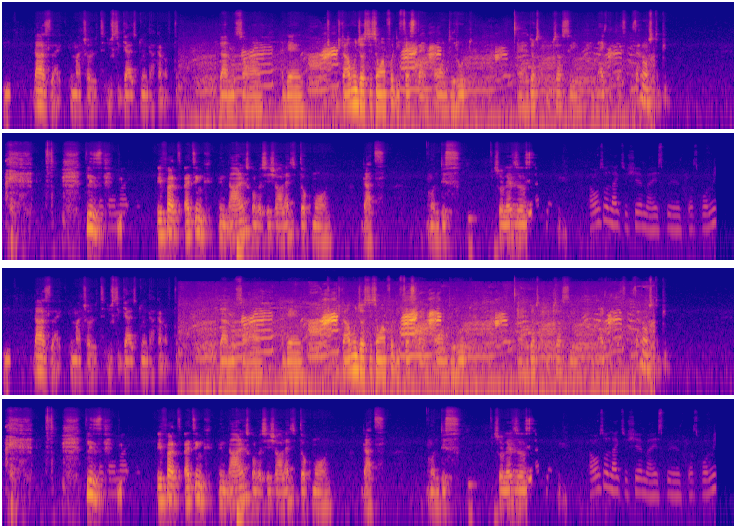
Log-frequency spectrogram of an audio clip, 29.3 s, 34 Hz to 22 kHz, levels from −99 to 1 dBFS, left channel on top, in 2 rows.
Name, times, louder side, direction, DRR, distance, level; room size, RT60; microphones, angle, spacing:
voice 1, 0.6-3.3 4.3-5.2 5.6-6.1 6.5-9.4 10.2-13.3 14.7-15.3 15.5-17.0 17.7-21.2 21.9-22.3 23.1-24.1 24.5-25.2, equal, 5° left, 0.4 m, -34 dB
sound 1, 3.5-13.1, right 8 dB, 80° right, 0.5 m, -29 dB
voice 2, 16.6-17.4 24.7-25.6 26.4-28.9, right 1 dB, 15° right, 3.9 m, -53 dB
head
